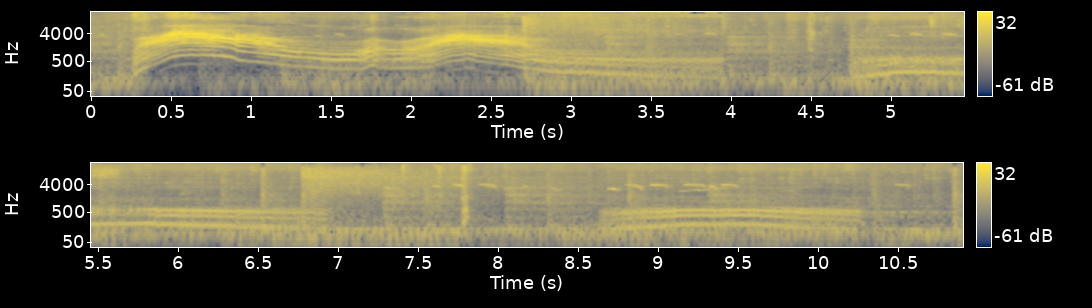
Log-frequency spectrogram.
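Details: Scared street cat giving loud drawn-out wails: two high rising-falling yowls, then two long low moaning howls, against steady background noise and faint chirps.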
